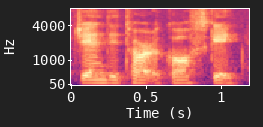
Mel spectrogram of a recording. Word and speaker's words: Genndy Tartakovsky: And with Genndy Tartakovsky, that's how you pronounce it, pause, by the way, Genndy Tartakovsky,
